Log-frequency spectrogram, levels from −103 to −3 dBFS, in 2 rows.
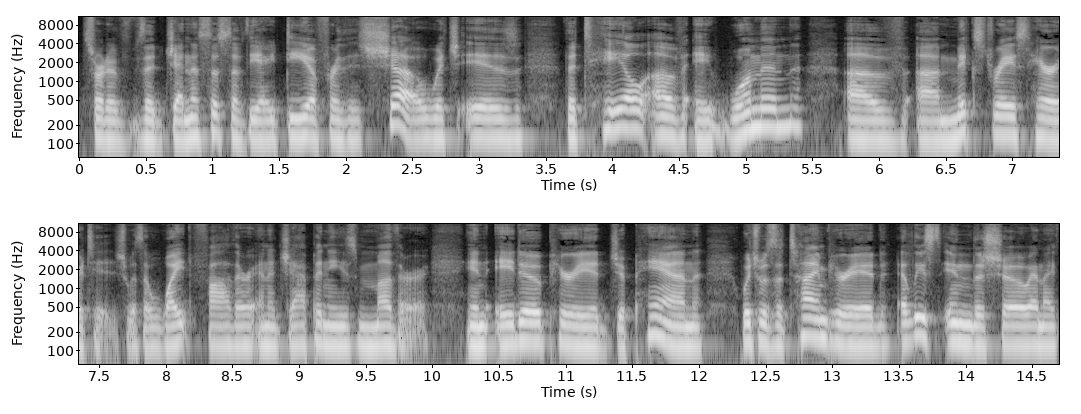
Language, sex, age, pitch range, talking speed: English, male, 30-49, 120-135 Hz, 190 wpm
